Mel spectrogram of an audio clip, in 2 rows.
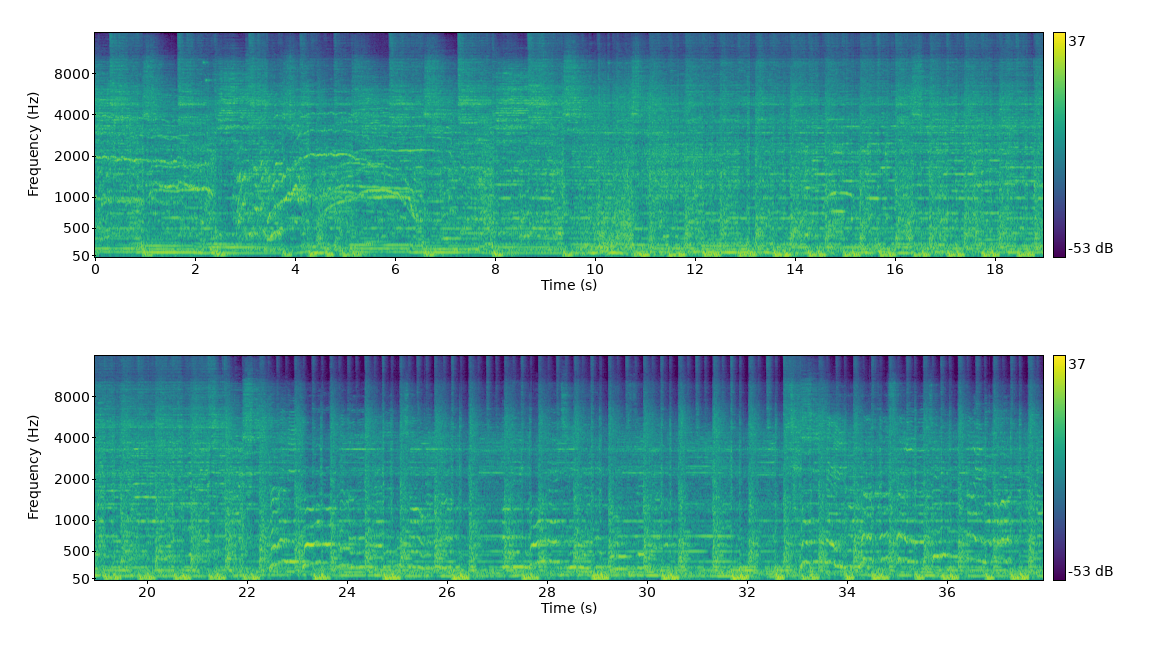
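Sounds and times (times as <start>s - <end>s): crowd yelling: 0.0s - 22.6s
drums keeping a steady beat: 0.0s - 37.9s
live rock band with singer: 0.0s - 37.9s.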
